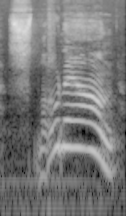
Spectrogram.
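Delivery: thin-volume, high-pitched pretend child's yelling; yelling grandchildren. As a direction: imitate grandkids squealing warnings from the back seat. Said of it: "they're always yelling at me".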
